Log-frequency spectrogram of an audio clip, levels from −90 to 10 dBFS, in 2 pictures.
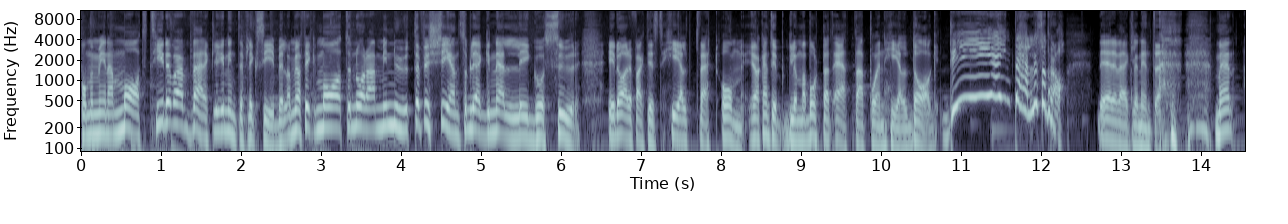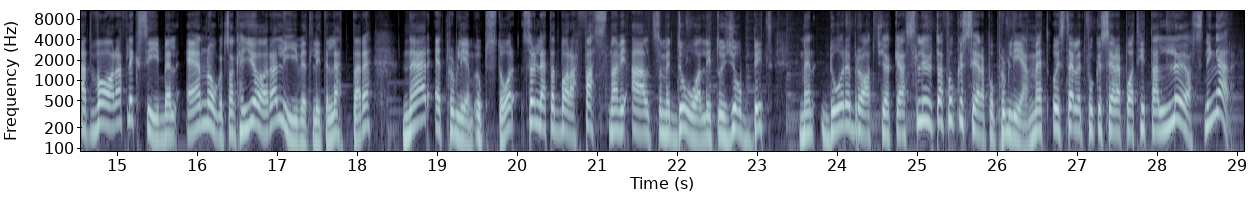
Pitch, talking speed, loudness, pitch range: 170 Hz, 205 wpm, -17 LUFS, 145-200 Hz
